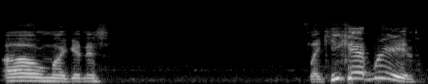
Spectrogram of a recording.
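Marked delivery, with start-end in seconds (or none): 3.3-4.2 high, dramatic host announcement; game show host voice. Pretend. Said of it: "Get the game show host voice going".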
